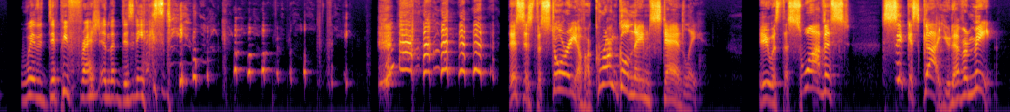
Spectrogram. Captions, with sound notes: with Dippy Fresh and the Disney XD logo over the whole thing? [still laughing] [Grunkle Stan impression] This is the story of a Grunkle named Stanley. He was the suavest, sickest guy you'd ever meet.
